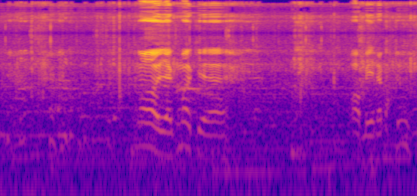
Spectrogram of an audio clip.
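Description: People's voices talking, with one loud, high-pitched call or exclamation about one and a half seconds in.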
